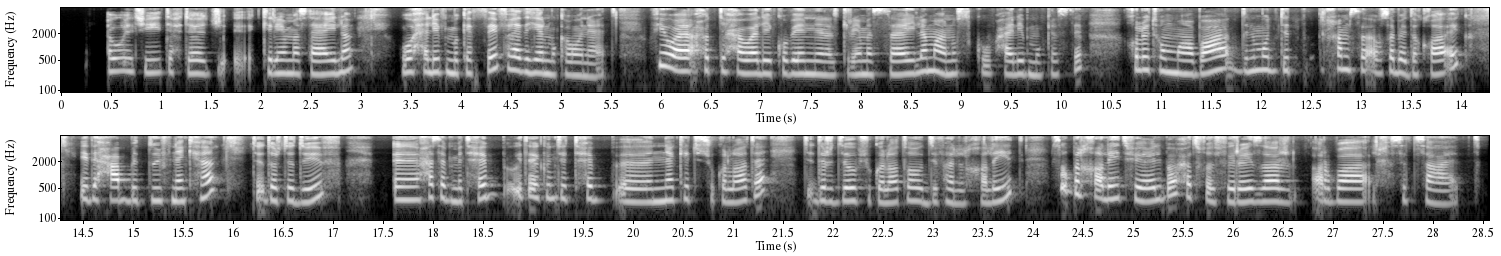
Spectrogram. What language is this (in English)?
Gulf Arabic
